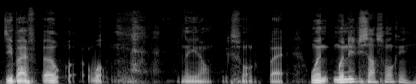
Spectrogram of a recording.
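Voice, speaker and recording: A man with a very deep voice co-hosts a casual podcast. He asks his questions bluntly and offhandedly. The recording is dry and close. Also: very animated, fairly quick, vocal fry, mellow, dry recording.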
